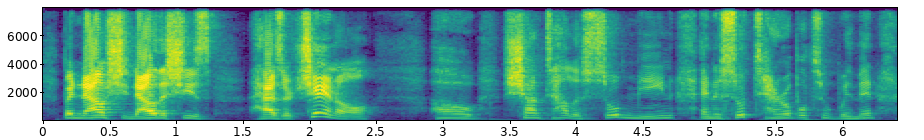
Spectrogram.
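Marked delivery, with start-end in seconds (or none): 2.9-6.2 mock sickly sweet tone, higher. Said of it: "they put on the sweet and sickly voice".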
